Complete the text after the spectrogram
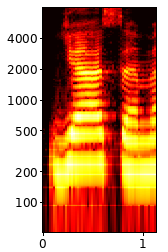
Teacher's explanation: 'یا' کو بھی اس لیے کھینچا جا رہا ہے کہ ایک کھری زبر ہے، تو یہ ڈبل لمبی ہو جائے گی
